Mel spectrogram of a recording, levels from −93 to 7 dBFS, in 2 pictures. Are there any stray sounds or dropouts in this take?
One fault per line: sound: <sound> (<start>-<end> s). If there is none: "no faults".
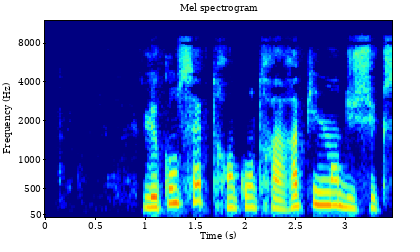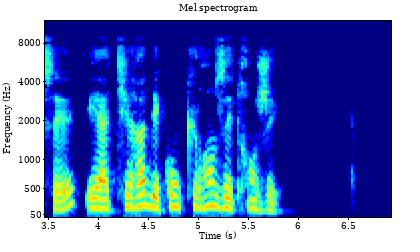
no faults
